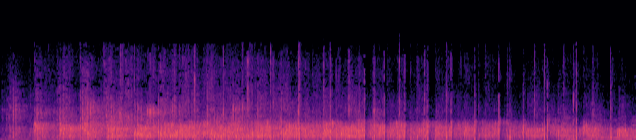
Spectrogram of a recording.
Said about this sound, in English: Hear, hear. Yay. I love hearing clapping. I don't know why.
